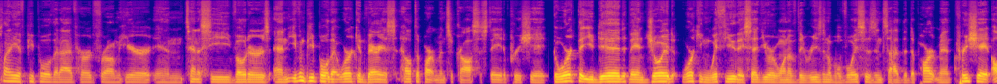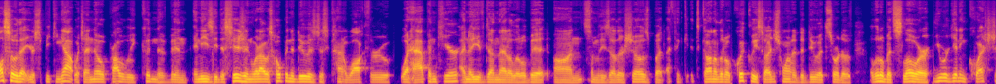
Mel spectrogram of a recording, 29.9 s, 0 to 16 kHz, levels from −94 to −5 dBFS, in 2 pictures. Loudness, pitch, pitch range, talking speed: -18 LUFS, 105 Hz, 95-120 Hz, 235 wpm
